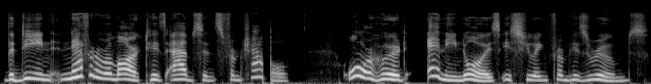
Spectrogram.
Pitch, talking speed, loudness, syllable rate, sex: 225 Hz, 145 wpm, -17 LUFS, 4.4 syllables/s, male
